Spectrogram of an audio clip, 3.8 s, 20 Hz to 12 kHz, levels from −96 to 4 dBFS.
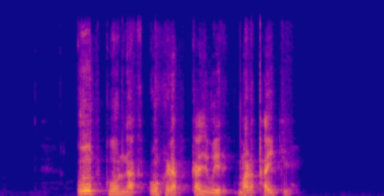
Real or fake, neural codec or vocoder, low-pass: fake; codec, 44.1 kHz, 7.8 kbps, Pupu-Codec; 10.8 kHz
